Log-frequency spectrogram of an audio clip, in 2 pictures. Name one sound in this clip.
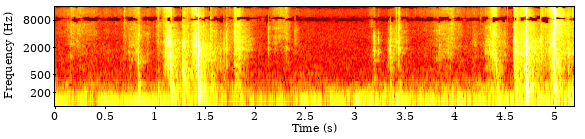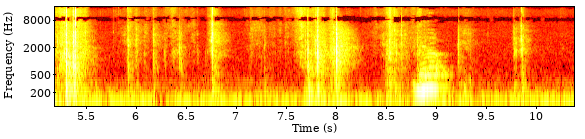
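Playing cards rustle and snap as a deck is shuffled by hand.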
